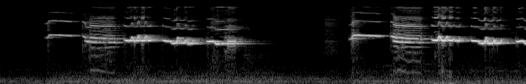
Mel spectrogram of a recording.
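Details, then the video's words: Wild Oriental magpie-robin delivering two song phrases, each opening with a long steady whistle followed by warbled notes that drift lower, with a pause of about a second between them. "suara asli kacer hutan"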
